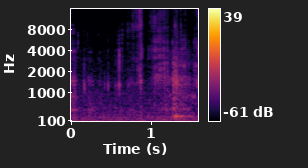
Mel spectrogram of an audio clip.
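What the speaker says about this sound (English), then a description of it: "I will take you out with a delicious Maltesers crunch." Close-up bites into Maltesers chocolate, producing a few sharp crunches followed by brief chewing, loud and near, with no talking.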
